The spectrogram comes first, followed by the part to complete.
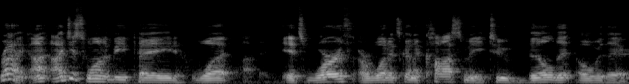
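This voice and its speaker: Talking at a fairly slow pace, a man with a fairly low pitch and fairly even intonation has an unremarkable speaking voice. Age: 60s. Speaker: haunted attraction owner. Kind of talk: interview. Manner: casual, conversational.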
